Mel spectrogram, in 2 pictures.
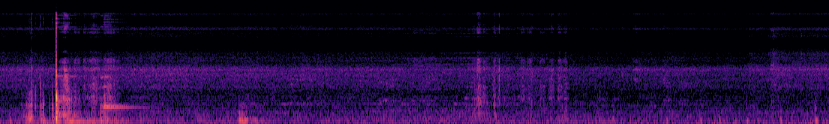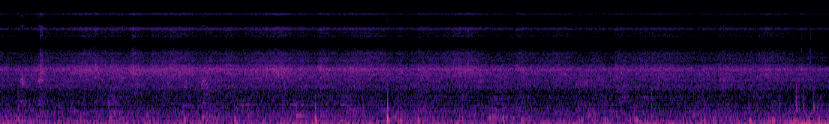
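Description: Echoing indoor swimming pool: a steady wash of water noise from swimmers splashing through butterfly strokes. A cluster of sharp knocks and clatter in the first two seconds is the loudest thing, with a few single knocks later.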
